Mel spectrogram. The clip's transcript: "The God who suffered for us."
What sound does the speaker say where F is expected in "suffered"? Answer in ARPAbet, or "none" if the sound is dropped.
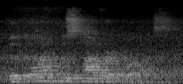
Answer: P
